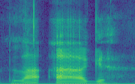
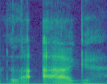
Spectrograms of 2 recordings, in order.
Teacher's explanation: Notice that H is silent.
